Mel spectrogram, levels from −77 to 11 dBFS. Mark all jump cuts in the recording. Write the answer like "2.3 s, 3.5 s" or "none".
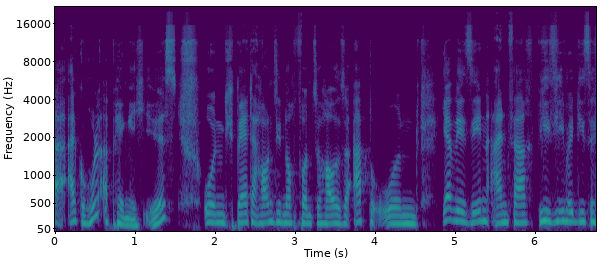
1.8 s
